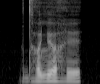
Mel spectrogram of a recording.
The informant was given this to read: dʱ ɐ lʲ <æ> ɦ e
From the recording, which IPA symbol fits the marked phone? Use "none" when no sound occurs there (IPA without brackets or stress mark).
ɐ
